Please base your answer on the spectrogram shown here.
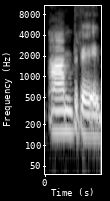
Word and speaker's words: hombre: yeah, cowboys, all that stuff, you hear this pronounced as hombre, but that is wrong. Hombre means something very different.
